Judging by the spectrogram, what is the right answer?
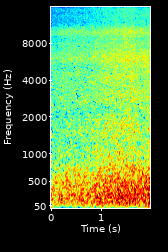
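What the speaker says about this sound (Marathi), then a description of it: "आता फायनली धबधब्याकडे पोहोचलो" A waterfall running high with water thunders in a steady, dense roar, continuous and fairly loud with no voices over it.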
